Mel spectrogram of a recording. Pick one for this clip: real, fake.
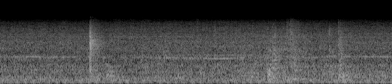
real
